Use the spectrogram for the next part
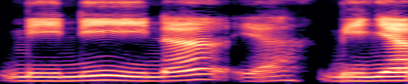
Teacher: minya biasa tipis saja tidak perlu tebal-tebal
